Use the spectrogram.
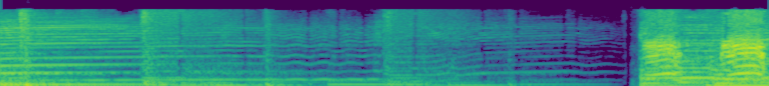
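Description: Duck quacking sound effect, a series of loud, close nasal quacks with pitch bends and short gaps, then a brief silence before a final burst of harsher quacks, no talk.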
